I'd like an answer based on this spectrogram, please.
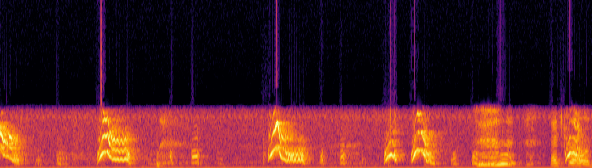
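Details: Red and black standard poodle puppies, two weeks old, from Cooper and Molly's second litter, fussing with high arching whines and yelps, about five loud rising-then-falling cries with softer squeaks between, a person murmuring nearby.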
